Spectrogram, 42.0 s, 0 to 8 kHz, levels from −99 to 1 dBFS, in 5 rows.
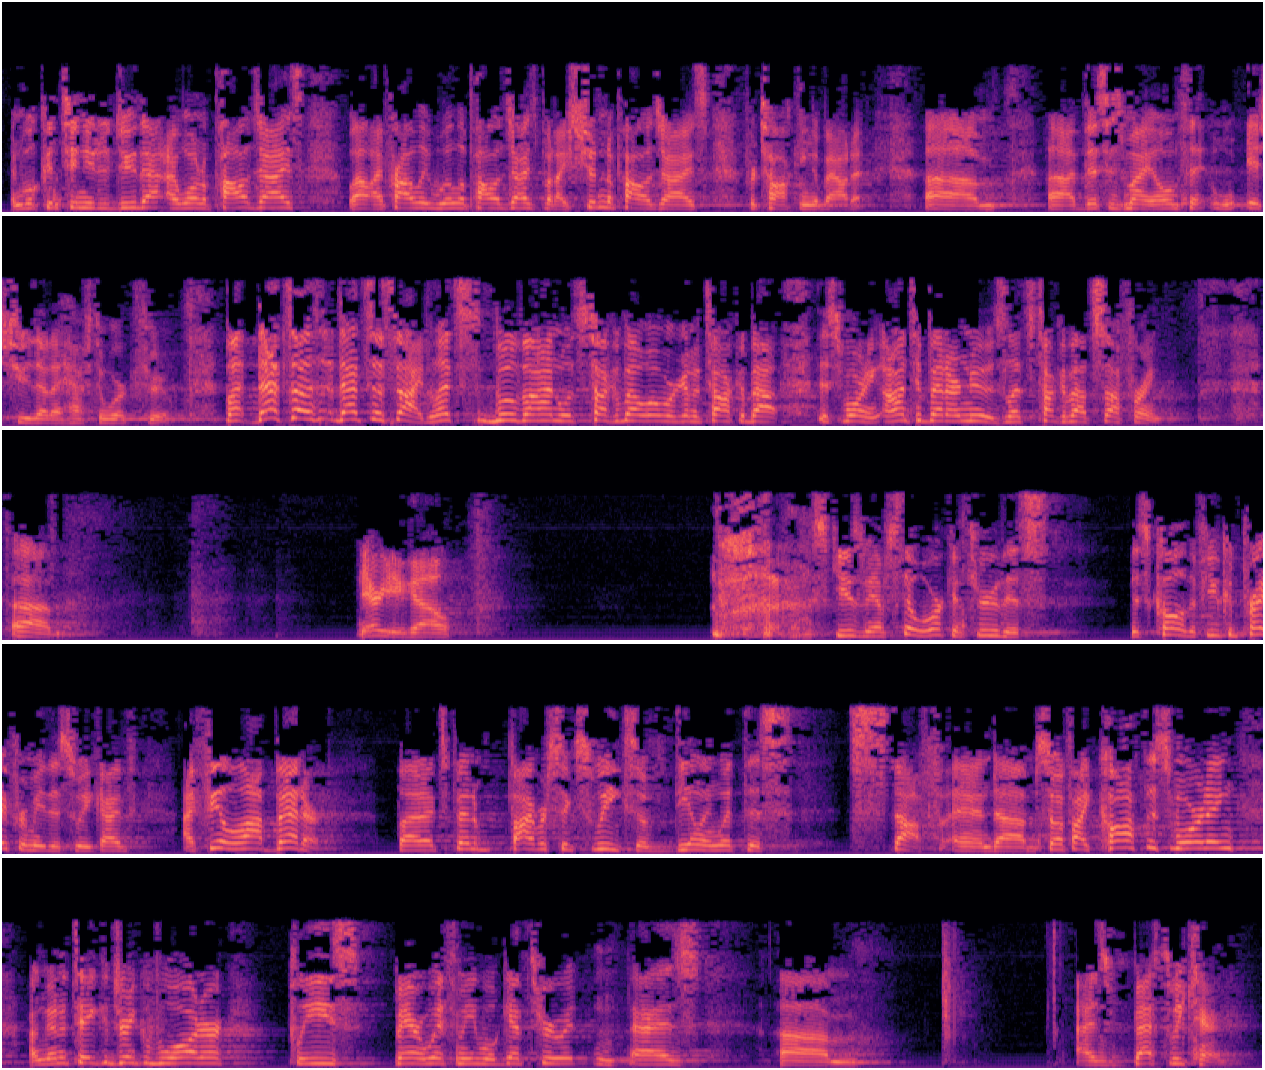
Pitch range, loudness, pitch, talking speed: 155-220 Hz, -28 LUFS, 195 Hz, 190 wpm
